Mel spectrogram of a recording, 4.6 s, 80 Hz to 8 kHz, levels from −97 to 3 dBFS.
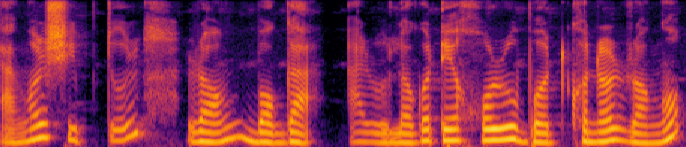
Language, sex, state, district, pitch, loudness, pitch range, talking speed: Assamese, female, Assam, Kamrup Metropolitan, 215 Hz, -15 LUFS, 185-230 Hz, 105 wpm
